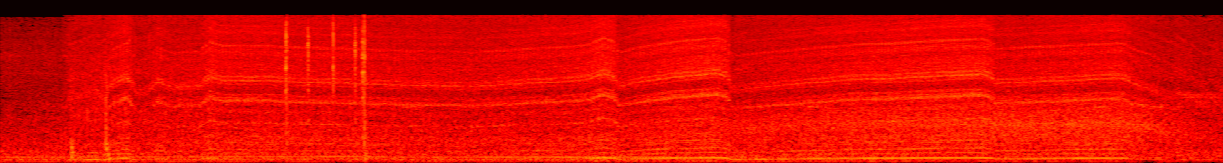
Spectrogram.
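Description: A car engine revs up as the car accelerates through the gears.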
